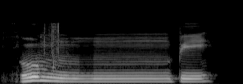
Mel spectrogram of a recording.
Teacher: Wawu fathah alif matobihi hum bi, mim sukun bertemu dengan huruf ba, bacaan ikhfa Safawi dibaca samar-samar.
